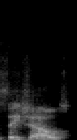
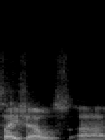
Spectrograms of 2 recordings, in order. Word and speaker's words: Seychelles: Victoria is the capital of the Seychelles, or the Seychelles, if I'd say it properly.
